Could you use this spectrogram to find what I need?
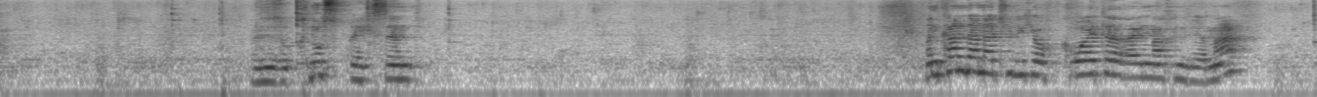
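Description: A spoon scrapes and taps inside a pot.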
